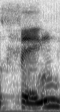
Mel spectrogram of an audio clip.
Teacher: St. Lucians pronounce TH or theta as F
